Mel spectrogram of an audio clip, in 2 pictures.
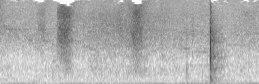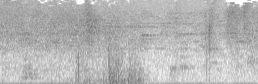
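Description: Cloth rustles and swishes close by.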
